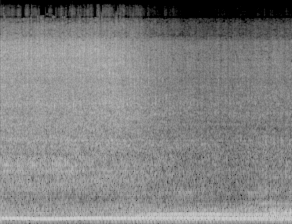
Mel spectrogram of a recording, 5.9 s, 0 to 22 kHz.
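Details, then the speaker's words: 1968 Dodge Hemi Charger V8 being returned to the road, idling low and lumpy with an uneven beat: not running on all 8 cylinders, possibly running lean with a large vacuum leak. "Ain't running all 8."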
